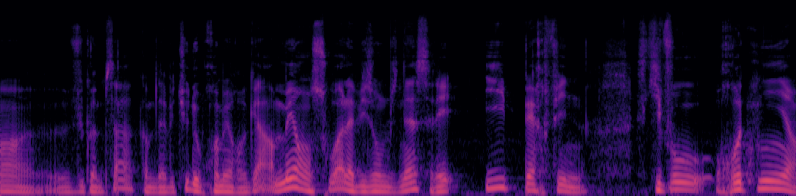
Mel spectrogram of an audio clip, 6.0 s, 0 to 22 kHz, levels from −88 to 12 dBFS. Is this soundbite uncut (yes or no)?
no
